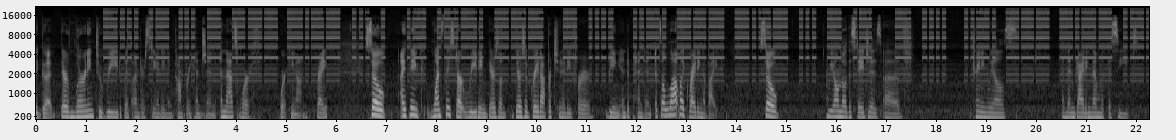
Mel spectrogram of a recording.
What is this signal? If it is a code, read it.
Morse code (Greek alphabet), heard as a high beeper, hand-sent with a straight key, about 19 wpm, 3550 Hz, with speech in English. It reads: ΒΑΣΤΟΥΣΕ ΑΠΟ ΤΗ ΦΟΥΣΤΑ ΤΗ …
